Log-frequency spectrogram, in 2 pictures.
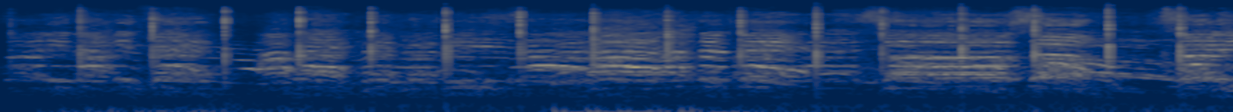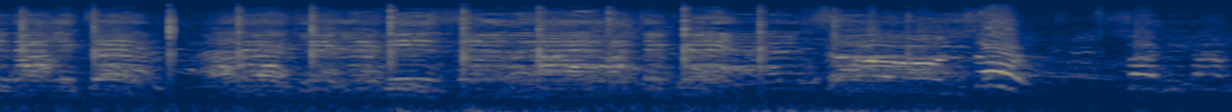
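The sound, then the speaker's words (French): A large crowd at a protest demonstration chants and shouts together, voices rising and falling in dense overlapping waves, with sharp percussive beats and a low rumble underneath, loud and sustained throughout. “Et pour terminer cette première chronique, je vous laisse sur des sons de la manifestation d'aujourd'hui.”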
